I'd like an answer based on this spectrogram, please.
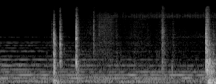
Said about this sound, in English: Kang opens the door to his rental car and steps out into the humid evening air.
